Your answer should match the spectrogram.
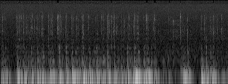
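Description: Fingers type on a computer keyboard in quick, uneven bursts of close, clattering keystrokes, with a short pause near the end before typing resumes.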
